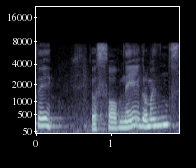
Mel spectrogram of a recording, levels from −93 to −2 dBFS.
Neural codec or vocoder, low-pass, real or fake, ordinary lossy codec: none; none; real; none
